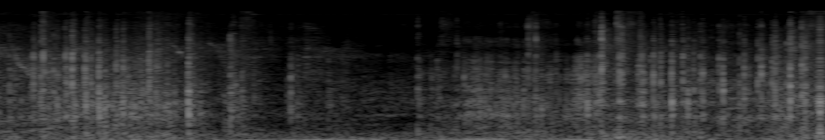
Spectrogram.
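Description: Hard plastic wheels of a child's pink trolley backpack rattling over paving as it is pulled along, a dense run of rapid clicks that eases off for a moment in the middle.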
